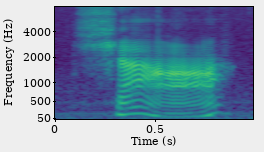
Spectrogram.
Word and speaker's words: cha: Portuguese Colony on China they called it cha C haa which is apparently the Cantonese pronunciation and also uh black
